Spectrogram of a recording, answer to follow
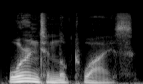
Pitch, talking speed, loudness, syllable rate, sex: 100 Hz, 125 wpm, -16 LUFS, 4.9 syllables/s, male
